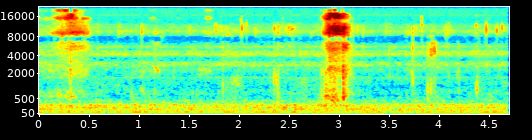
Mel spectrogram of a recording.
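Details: Pet Pomeranian with a peculiar sneezing habit: a sharp, short, hissing sneeze burst near the three-second mark, a fainter puff at the start, over a steady low indoor hum.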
